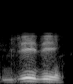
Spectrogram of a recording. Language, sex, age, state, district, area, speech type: Urdu, male, 18-30, Uttar Pradesh, Lucknow, urban, conversation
